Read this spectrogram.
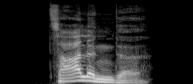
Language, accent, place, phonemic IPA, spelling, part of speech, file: German, Germany, Berlin, /ˈtsaːləndə/, zahlende, adjective, De-zahlende.ogg
- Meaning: inflection of zahlend: 1. strong/mixed nominative/accusative feminine singular 2. strong nominative/accusative plural 3. weak nominative all-gender singular 4. weak accusative feminine/neuter singular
